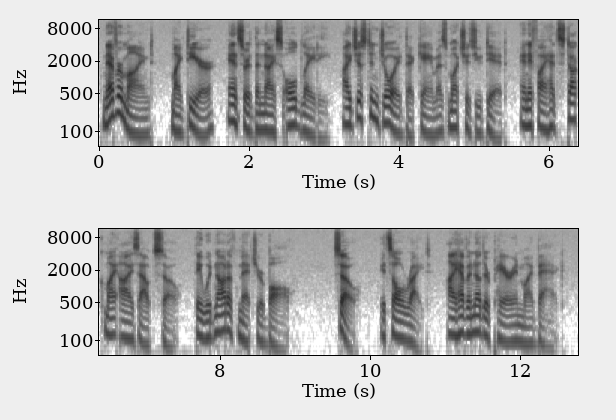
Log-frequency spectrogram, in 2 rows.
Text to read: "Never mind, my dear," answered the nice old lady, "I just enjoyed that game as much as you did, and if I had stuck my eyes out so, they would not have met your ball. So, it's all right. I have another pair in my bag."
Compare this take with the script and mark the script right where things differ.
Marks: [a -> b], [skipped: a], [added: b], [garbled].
"Never mind, my dear," answered the nice old lady, "I just enjoyed that game as much as you did, and if I had stuck my eyes out so, they would not have met your ball. So, it's all right. I have another pair in my bag."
